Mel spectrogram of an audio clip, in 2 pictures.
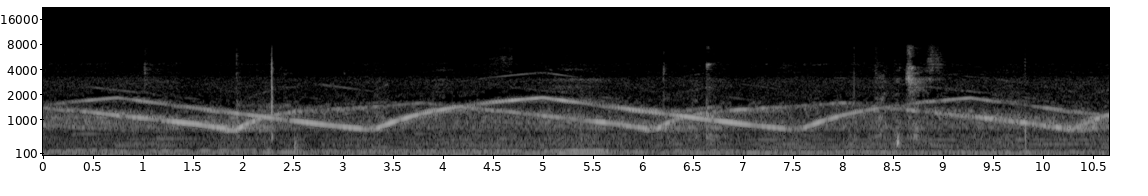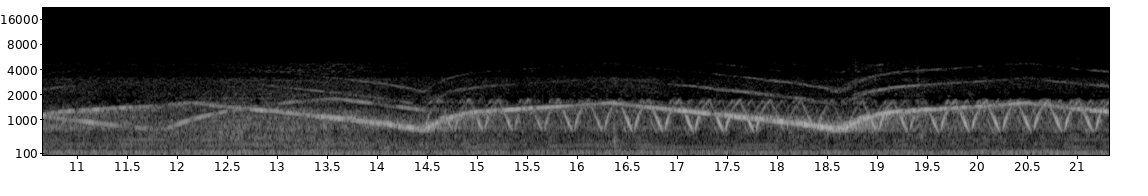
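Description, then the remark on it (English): Overlapping police and fire truck sirens wail steadily, rising and falling in repeated sweeps, with a faster warbling siren joining partway through over a low rumble of traffic, loud. “See, even the police, they're going crazy.”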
